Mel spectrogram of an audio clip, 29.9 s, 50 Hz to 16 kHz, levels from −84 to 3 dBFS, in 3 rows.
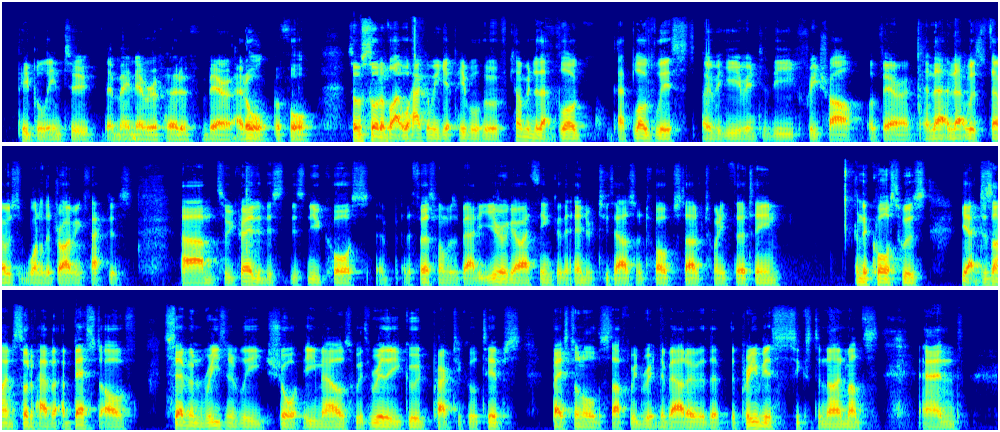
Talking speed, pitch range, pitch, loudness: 235 wpm, 70-85 Hz, 75 Hz, -23 LUFS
